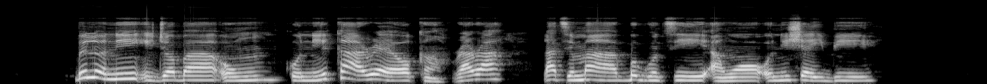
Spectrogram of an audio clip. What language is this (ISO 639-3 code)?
yor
